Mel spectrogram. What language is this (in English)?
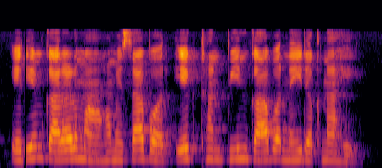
Chhattisgarhi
